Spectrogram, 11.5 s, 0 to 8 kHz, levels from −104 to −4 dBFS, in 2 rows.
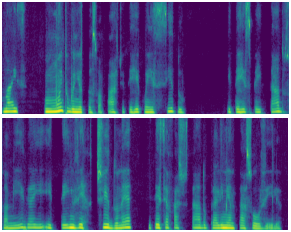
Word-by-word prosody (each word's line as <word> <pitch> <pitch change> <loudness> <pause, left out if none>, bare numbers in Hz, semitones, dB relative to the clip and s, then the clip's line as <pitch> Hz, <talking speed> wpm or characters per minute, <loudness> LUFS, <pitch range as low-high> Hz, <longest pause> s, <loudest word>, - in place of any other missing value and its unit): Mas 210 +2 +4 0.5
muito 215 +4 +7
bonito 180 -3 +4
da 165 - -10
sua - - -12
parte 175 0 -12
ter 175 - -11
reconhecido 180 +1 -5 0.8
e 180 - -10
ter 185 +2 -7
respeitado 185 +2 -7
sua 185 0 -10
amiga 190 +5 -5
e 205 -1 -6 0.2
e - - -10 0.2
ter 195 - -5
invertido, 200 -1 +2
né, 210 +5 +1 0.4
e 180 - -11
ter 205 +3 0
se 200 +2 -11
afastado 195 0 -11
para 185 0 -10
alimentar 180 -1 +3
sua 170 +1 -7
ovelha. 75 - -11
185 Hz, 135 wpm, -18 LUFS, 175-205 Hz, 0.8 s, muito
